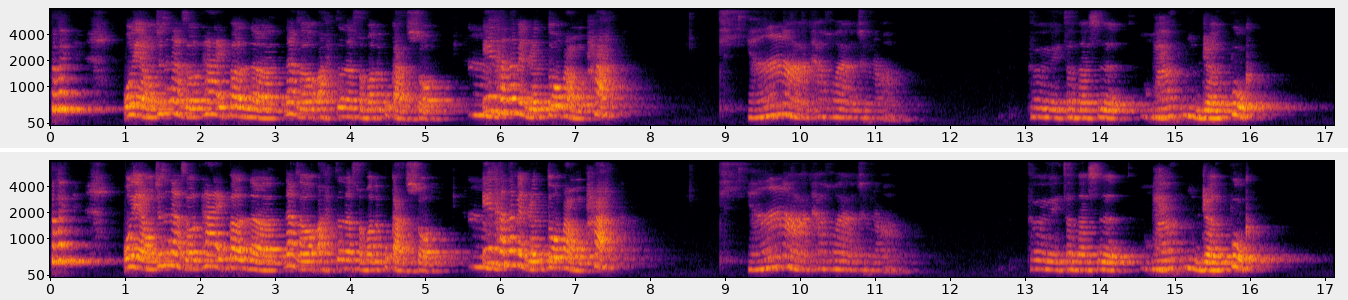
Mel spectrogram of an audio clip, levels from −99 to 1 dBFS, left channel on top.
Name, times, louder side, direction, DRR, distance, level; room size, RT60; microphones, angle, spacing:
voice 1, 1.0-5.1 5.8-7.5 13.1-14.2 14.7-14.9 15.3-16.0, equal, 70° right, 0 dB, 0.9 m, -24 dB
voice 2, 5.6-6.0 8.9-9.0 9.3-11.3 14.5-15.5, left 1 dB, 10° left, -3 dB, 0.8 m, -31 dB
3.7 x 3.3 x 3.0 m, 0.97 s
head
